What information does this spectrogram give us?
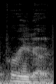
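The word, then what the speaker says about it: Pareto: marker there we go that's the Paro chart and that's how you pronounce it so how about this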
